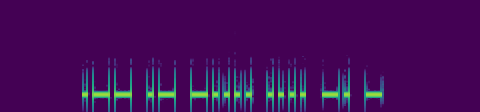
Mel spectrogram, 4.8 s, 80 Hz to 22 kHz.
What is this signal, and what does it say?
Morse code, heard as a keyed tone, about 22 wpm, 700 Hz. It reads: WA6HNT
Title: USA Call Signs 22wpm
